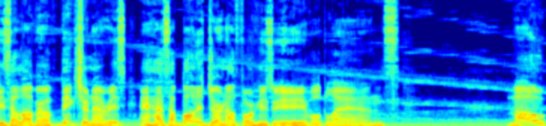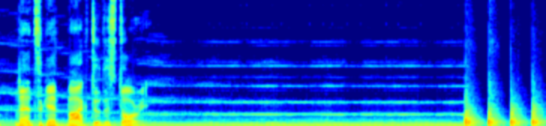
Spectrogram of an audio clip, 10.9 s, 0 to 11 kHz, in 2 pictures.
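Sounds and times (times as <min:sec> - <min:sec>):
speech: 0:00.0 - 0:04.2, 0:05.1 - 0:07.0
firm knocks on a door: 0:10.1 - 0:10.9.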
